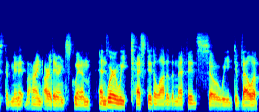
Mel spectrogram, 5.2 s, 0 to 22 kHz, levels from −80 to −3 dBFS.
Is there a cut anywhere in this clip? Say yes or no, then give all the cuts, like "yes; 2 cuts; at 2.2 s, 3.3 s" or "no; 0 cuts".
yes; 2 cuts; at 1.0 s, 2.1 s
